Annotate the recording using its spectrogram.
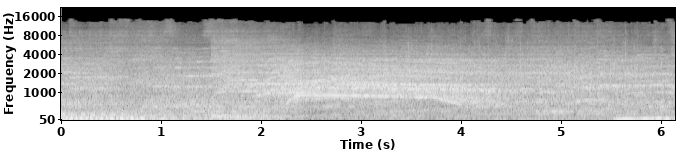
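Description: Crowd cheering and shouting over loud routine music with a heavy beat. The cheering swells about a second and a half in while the beat drops away, and the beat comes back near the end.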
